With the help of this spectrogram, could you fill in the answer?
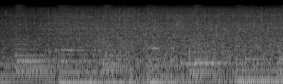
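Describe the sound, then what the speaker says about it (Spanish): Cartoon rain falling during a picnic scene, a steady broadband wash of patter and hiss that continues evenly throughout with no voices. "¡Oh, no! ¡Está lloviendo!"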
